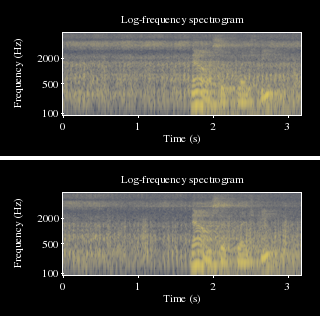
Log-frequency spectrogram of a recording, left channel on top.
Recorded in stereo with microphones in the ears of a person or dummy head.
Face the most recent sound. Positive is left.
turn(degrees=-10)  # may be behind; listen again after turning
